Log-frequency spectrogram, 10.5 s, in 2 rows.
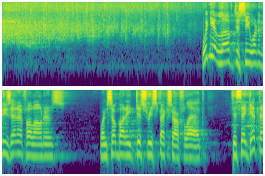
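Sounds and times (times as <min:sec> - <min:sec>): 
arena crowd applauding: 0:00.0 - 0:04.0
speech: 0:04.0 - 0:06.5, 0:07.2 - 0:10.4.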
